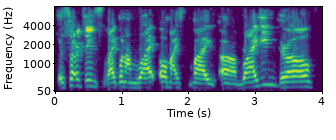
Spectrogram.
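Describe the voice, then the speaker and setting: A woman's voice: on the low side, unhurried, dry recording. Middle-aged woman, chatty guest, swears freely and acts out dialogue; dull, dry, lo-fi recording. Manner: animated storyteller, profane, acts out what people said. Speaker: guest telling her story. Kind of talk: casual chat.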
